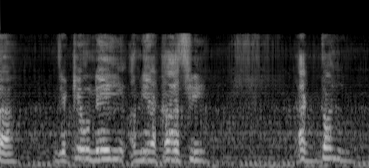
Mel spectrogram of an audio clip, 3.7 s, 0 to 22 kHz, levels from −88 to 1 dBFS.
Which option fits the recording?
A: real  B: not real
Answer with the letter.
B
